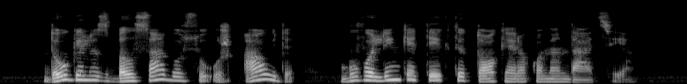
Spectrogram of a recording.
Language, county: Lithuanian, Klaipėda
